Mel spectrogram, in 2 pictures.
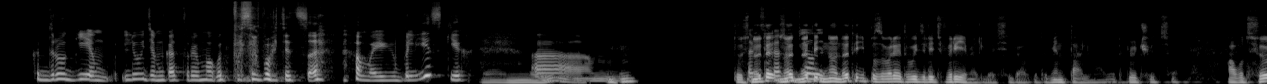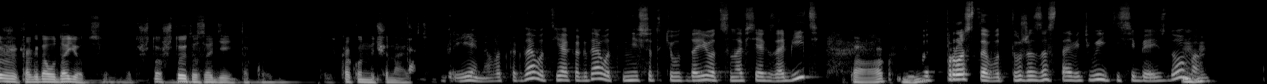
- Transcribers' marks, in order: laughing while speaking: "позаботиться"; tapping; other background noise
- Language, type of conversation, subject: Russian, podcast, Что для тебя значит «день для себя» и как ты его проводишь?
